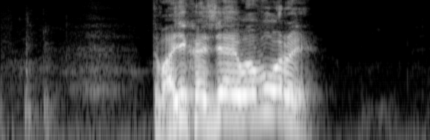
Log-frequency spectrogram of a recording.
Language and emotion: Russian, angry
